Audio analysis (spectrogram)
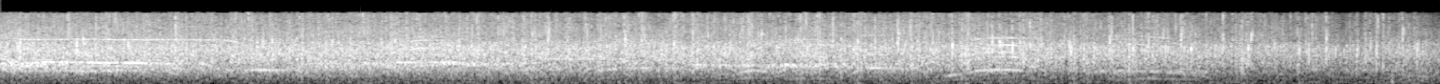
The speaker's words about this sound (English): Give the Lord a clap offering and praise Him. Amen.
